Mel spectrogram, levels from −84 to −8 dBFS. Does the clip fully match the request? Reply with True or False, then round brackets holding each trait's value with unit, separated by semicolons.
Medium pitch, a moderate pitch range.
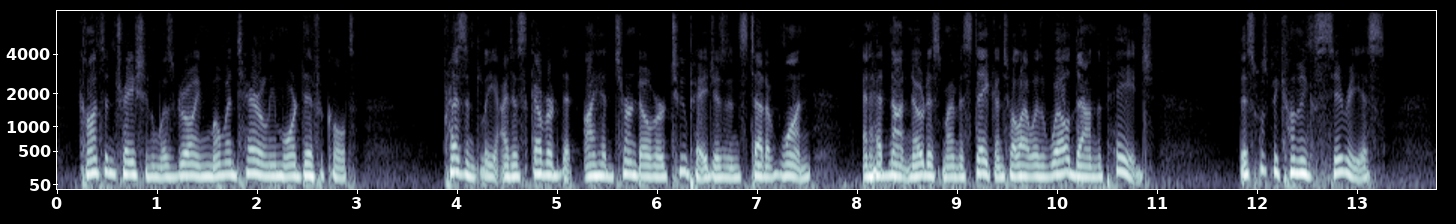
True (145 Hz; 3.0 semitones)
